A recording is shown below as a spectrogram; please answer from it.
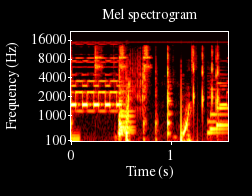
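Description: A phone ringing in the restaurant game Papa's Freezeria, a bright melodic ringtone chiming in short bursts over busy game effects, fairly quiet, with no talking.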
